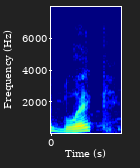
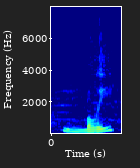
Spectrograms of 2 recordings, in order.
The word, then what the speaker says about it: Blee: two strikes one out Bentley Blick is down at first one misses It's Full Count blee is the way you pronounce it thank you Full Count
